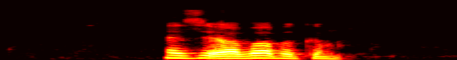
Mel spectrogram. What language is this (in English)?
Kurdish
